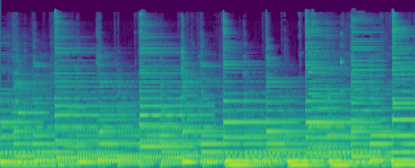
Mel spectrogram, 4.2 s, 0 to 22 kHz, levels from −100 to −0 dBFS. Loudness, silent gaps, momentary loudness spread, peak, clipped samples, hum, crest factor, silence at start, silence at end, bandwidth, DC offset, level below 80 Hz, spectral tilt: -18 LUFS; none; 3 LU; -6 dBFS; under 0.1%; none; 12 dB; 0 s; 0 s; 17 kHz; under 0.1%; -36 dBFS; -7 dB/octave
